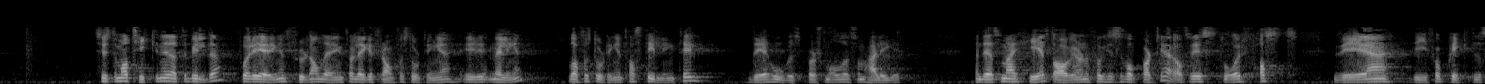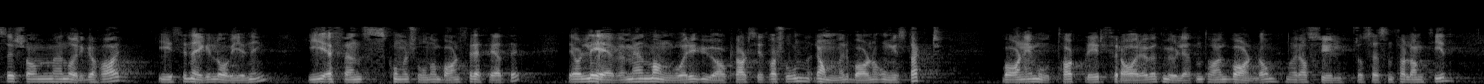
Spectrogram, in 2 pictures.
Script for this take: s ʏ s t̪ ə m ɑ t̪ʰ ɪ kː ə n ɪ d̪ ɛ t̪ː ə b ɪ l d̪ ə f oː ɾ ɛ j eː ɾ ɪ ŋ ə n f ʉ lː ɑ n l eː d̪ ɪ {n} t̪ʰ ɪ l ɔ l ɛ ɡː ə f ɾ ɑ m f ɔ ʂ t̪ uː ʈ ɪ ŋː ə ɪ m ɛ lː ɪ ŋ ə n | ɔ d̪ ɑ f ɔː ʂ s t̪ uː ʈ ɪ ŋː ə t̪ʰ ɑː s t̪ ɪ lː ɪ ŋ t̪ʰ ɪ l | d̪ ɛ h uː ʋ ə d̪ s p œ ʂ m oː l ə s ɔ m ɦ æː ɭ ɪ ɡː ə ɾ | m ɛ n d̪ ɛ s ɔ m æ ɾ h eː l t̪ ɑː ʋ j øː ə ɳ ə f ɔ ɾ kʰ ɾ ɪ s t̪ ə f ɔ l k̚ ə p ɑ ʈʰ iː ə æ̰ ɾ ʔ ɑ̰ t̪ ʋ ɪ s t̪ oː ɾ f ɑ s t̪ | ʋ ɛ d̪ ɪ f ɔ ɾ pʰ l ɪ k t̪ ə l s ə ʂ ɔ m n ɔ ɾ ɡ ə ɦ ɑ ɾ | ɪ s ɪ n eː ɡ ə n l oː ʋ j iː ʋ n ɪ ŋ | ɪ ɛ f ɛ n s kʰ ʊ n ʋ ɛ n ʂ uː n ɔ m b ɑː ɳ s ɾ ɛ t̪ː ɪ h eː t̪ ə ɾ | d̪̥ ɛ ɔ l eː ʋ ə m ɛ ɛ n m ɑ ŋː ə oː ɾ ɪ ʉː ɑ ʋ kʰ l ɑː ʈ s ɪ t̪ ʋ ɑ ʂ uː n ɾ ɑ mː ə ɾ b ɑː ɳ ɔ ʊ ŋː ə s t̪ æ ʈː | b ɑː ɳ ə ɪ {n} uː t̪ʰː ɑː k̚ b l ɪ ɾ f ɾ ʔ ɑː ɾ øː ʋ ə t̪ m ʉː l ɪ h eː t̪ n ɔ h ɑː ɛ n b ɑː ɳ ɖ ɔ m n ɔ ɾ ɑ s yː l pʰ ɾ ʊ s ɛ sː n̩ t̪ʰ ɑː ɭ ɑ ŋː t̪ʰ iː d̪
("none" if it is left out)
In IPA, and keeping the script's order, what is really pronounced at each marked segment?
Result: ŋ, m

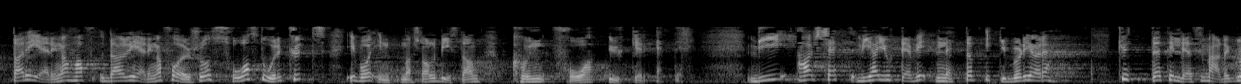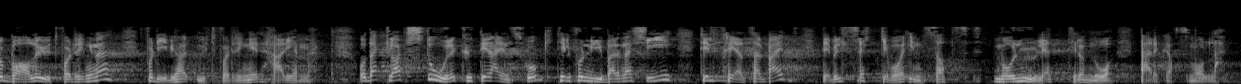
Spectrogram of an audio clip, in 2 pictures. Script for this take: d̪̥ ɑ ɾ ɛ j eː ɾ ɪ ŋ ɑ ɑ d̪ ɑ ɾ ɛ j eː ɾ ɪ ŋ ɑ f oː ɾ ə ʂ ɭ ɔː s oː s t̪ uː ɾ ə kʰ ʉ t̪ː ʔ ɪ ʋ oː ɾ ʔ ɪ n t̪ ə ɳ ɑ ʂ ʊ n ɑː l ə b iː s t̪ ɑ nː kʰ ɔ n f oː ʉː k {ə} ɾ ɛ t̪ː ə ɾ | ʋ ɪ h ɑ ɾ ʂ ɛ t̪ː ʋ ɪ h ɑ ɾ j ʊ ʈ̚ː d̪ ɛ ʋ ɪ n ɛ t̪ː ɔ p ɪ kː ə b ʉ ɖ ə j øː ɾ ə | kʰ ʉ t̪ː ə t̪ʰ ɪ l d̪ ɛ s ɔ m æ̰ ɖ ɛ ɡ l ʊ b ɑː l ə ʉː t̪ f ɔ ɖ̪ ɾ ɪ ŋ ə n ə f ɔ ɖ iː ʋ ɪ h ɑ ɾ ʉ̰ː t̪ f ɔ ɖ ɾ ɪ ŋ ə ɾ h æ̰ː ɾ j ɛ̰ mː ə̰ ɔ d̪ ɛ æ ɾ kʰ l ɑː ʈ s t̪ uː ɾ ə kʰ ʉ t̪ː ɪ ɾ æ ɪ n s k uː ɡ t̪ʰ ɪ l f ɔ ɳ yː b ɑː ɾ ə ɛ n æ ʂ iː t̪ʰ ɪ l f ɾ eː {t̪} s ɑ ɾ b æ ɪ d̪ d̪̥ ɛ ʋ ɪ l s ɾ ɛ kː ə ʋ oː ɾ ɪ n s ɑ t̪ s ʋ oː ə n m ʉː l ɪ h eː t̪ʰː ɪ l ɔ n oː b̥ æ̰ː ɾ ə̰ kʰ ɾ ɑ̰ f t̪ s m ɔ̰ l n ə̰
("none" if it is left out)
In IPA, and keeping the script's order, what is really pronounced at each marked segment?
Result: ə, d̪

